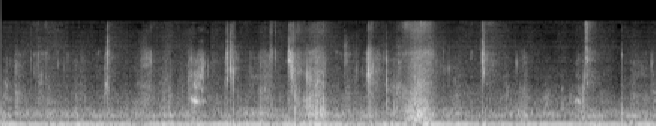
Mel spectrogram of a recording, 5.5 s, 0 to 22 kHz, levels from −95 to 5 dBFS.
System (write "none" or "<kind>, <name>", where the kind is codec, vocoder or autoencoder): codec, HILCodec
